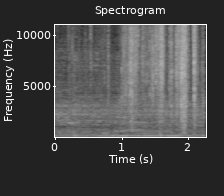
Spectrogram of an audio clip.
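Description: Foil wrapper of a baseball card pack crinkling as it is torn open by hand, over quiet background music with steady held notes.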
